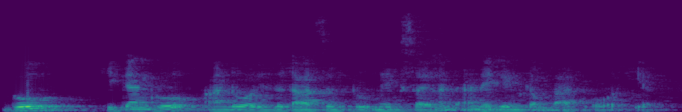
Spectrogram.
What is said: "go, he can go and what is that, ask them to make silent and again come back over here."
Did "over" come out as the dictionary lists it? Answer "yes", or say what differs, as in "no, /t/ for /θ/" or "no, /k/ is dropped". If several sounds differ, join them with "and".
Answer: yes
